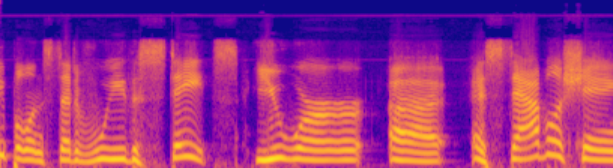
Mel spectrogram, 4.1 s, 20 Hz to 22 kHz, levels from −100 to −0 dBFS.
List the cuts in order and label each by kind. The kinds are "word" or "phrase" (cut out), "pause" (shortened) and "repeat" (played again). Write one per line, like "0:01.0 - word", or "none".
0:01.6 - pause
